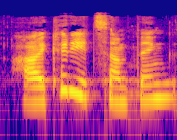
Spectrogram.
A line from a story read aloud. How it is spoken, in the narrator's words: said Dorothy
